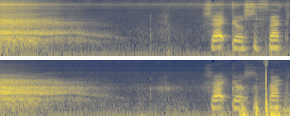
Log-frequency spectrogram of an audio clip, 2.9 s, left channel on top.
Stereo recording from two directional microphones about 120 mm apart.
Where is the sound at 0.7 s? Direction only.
15° left (ahead or behind).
